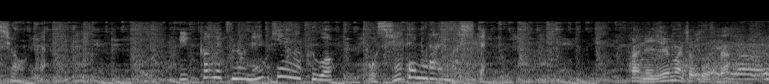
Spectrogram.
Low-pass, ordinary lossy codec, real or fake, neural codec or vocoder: none; none; fake; codec, 16 kHz, 4 kbps, FreqCodec, larger model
